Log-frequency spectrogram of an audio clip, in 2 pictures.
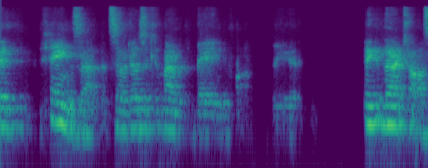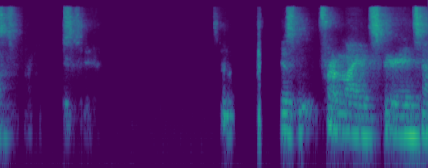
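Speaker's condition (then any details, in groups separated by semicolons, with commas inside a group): No condition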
